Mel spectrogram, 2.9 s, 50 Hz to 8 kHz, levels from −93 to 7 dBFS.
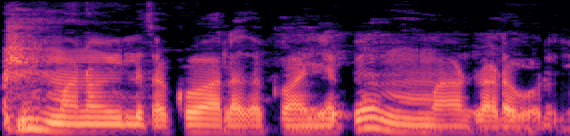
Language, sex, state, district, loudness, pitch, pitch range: Telugu, male, Andhra Pradesh, Guntur, -15 LUFS, 110 Hz, 105-120 Hz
